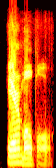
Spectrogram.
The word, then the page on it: airmobile: American English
